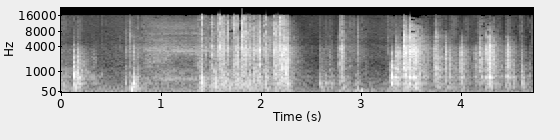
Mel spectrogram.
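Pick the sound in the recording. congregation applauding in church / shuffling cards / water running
shuffling cards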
